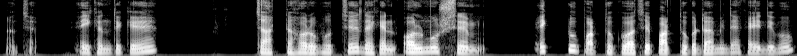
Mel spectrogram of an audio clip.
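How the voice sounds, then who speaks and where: Speaking with a Bangladeshi Bengali accent, this man teaches the pronunciation of Quran letters from slides in a slow lesson, going over every sound patiently and repeatedly. His voice is on the high side, his pace measured with frequent pauses, captured in studio quality with no echo.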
